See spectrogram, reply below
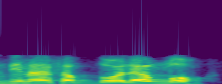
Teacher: برقق اللام بتاعت فضل وفخم لام لفظ الجلال أفصل بين الاثنين فضل الله فضل.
